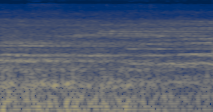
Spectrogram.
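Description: Stadium concert rehearsal heard from outside: a steady held musical tone from the stadium's sound system carrying over the open plaza, over a low, even background rumble.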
